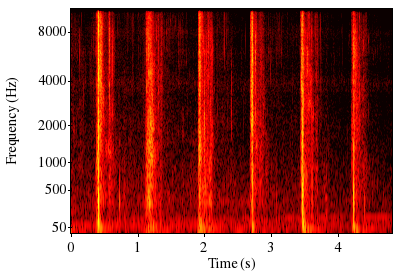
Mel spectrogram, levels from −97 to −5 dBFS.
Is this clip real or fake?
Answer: real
